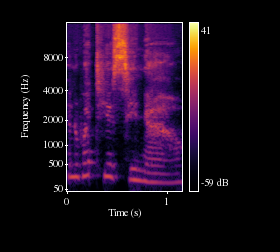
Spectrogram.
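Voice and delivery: soft, hushed, trance-guiding hypnotist voice. Retelling questioning a hypnotized woman, in a hypnosis voice. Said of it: "in your hypnosis voice".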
